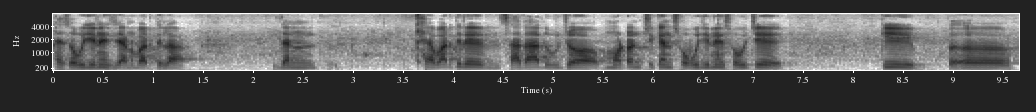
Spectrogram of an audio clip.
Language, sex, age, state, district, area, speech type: Odia, male, 18-30, Odisha, Balangir, urban, spontaneous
